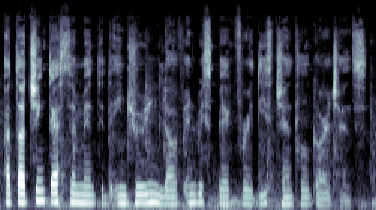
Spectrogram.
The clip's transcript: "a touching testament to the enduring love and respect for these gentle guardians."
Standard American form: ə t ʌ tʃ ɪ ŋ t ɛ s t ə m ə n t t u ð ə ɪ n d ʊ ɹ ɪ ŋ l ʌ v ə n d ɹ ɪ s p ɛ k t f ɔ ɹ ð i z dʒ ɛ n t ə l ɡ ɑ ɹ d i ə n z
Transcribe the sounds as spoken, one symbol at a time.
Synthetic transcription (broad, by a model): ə t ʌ tʃ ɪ ŋ t ɛ s t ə m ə n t t u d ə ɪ n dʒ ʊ ɹ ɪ ŋ l ʌ v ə n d ɹ ɪ s p ɛ k t f ɔ ɹ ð i s dʒ ɛ n t ə l ɡ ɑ ɹ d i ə n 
